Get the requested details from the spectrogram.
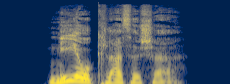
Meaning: inflection of neoklassisch: 1. strong/mixed nominative masculine singular 2. strong genitive/dative feminine singular 3. strong genitive plural
- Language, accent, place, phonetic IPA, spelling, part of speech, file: German, Germany, Berlin, [ˈneːoˌklasɪʃɐ], neoklassischer, adjective, De-neoklassischer.ogg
